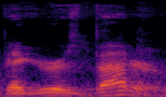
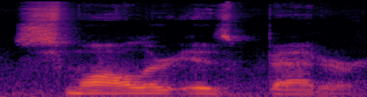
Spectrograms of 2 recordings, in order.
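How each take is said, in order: First: Said in the usual way. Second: Smaller leaned on slowly; slow, pointed smaller; stress on smaller. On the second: Shown as a demonstration. Instructor contrasting smaller against bigger. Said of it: "important aspect".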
